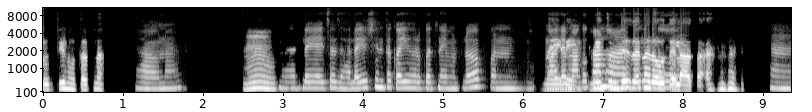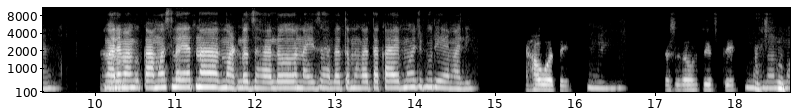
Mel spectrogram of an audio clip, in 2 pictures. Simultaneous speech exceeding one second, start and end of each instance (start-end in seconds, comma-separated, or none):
6.3-7.9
